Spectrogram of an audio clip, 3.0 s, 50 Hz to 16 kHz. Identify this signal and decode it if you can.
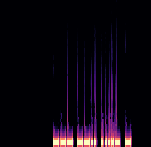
Morse code, heard as a keyed tone, about 34 wpm, 700 Hz. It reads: OZ4T
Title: DXCC-100 Call Signs - 4 Characters - Repeated 2x - 35wpm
